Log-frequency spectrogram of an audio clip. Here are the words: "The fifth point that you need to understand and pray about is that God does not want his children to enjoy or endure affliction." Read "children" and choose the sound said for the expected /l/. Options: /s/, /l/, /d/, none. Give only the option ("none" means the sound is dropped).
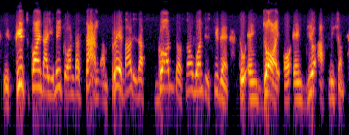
none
